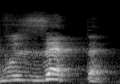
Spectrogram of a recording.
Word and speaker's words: vous êtes: Vous êtes. Vous êtes, êtes, vous êtes, ok, vous êtes, ils, elles, sont, ok, je suis, tu es,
